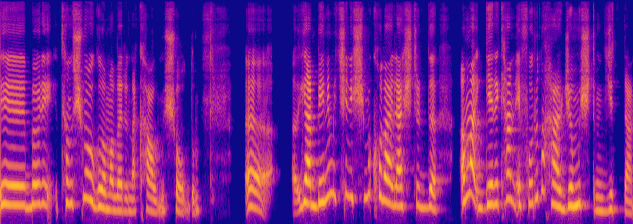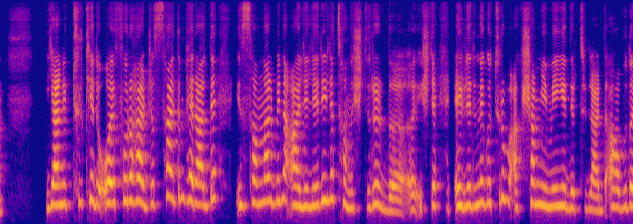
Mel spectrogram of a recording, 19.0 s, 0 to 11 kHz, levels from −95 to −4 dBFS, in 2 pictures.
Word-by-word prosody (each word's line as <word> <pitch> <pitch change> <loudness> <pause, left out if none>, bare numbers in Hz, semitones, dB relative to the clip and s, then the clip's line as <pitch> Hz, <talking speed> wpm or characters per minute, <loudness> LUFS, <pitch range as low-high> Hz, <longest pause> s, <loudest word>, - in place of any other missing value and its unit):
ııı, 285 -3 +3
böyle 300 0 -1
tanışma 320 +5 -2
uygulamalarına 210 - 0
kalmış 200 -1 -5
oldum. 195 +1 -6 0.7
Aaa, 260 +6 +2 0.5
ya, 305 -4 +6
benim 355 +8 +2
için 435 +2 -6
işimi 395 +2 -3
kolaylaştırdı 275 - +1 0.3
ama 415 +6 +5 0.2
gereken 300 +4 +1
eforu 295 +5 -3
da - - -3
harcamıştım 270 -6 +1
cidden. 195 -4 -6 0.6
Yani, 290 +2 +5
Türkiye'de 325 -1 -2
o 315 - +6
eforu 315 +3 +2
harcasaydım 340 +5 +1
herhâlde 320 +1 +2 0.3
insanlar 315 +4 -1
beni 360 +3 0
aileleriyle 280 +7 +1
tanıştırırdı. 240 - -3
Iıı, 220 - -3
işte, 255 +5 -5 0.2
evlerine 275 +3 +2
götürüp 330 +4 -4
akşam 300 +4 -1
yemeği 270 -1 +1
yedirtirlerdi. 230 -5 -2
"A, 255 -1 0
bu 255 - -5
da 270 - +5
285 Hz, 120 wpm, -23 LUFS, 250-325 Hz, 0.7 s, ya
